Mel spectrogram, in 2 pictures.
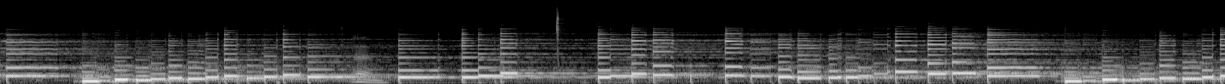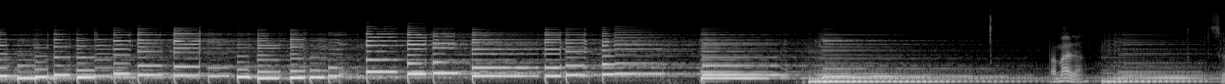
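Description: Electric guitar playing fast single-note jazz lines over a ii–V–I (Dm7–G7–Cmaj7), with rising arpeggio runs about a second in and again about eleven seconds in. Near the end a chord is struck and left ringing: a B major over a C bass.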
